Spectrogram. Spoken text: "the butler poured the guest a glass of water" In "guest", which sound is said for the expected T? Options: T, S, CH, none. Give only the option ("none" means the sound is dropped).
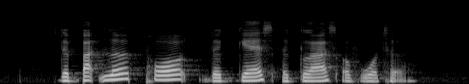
none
